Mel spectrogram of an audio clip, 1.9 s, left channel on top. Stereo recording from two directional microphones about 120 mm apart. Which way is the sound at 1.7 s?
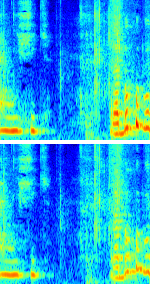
40° left (ahead or behind).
